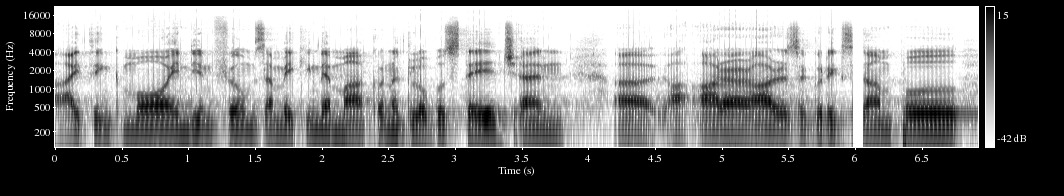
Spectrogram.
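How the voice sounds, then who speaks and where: A man, an actor and producer from Australia, speaking as a panel guest in a relaxed, thoughtful way with many fillers. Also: fairly low pitch. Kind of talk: casual panel conversation. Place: large event hall on stage. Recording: long reverb of a large hall.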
